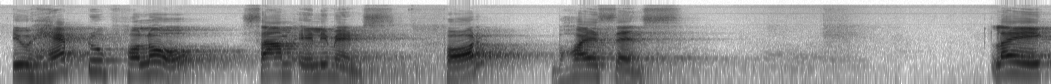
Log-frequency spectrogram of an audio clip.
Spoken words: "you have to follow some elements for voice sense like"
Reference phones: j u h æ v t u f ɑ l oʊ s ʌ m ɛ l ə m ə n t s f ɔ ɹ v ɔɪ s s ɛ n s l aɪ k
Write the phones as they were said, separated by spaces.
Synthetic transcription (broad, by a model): j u h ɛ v t u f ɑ l oʊ s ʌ m ɛ l ə m ə n t s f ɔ ɹ b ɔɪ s s ɛ n s l aɪ k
